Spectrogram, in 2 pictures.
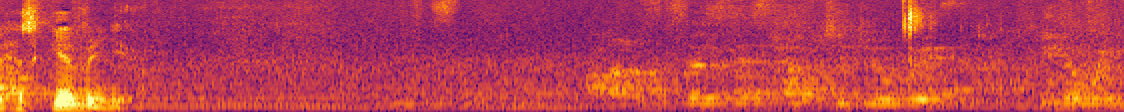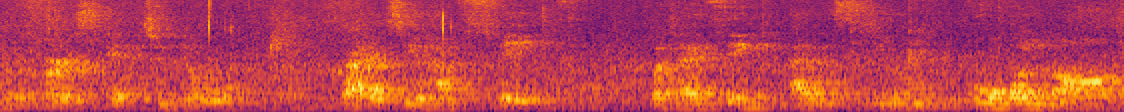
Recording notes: during the adult Sunday School class at Oakridge Bible Chapel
